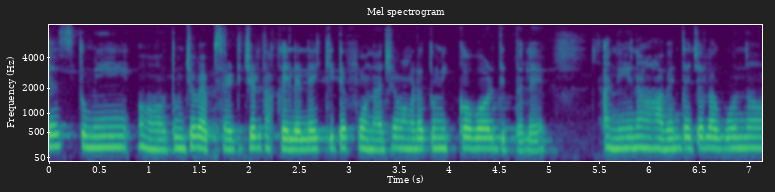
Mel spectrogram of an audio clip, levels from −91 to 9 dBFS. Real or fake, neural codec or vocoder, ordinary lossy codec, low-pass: real; none; none; none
